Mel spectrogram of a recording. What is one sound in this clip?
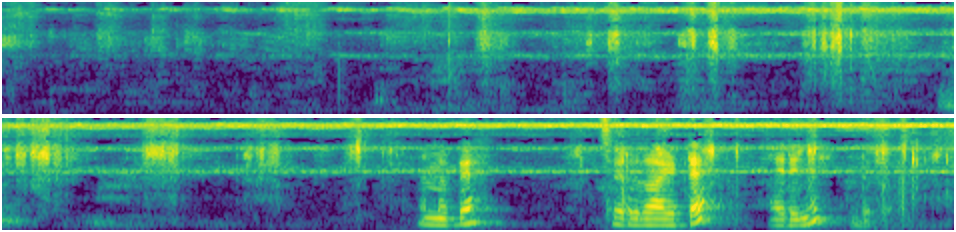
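A knife slices through firm fruit with soft scraping clicks.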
